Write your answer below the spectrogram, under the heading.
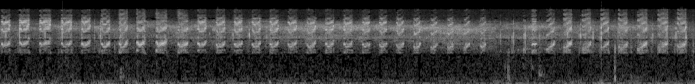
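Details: Swiftlet giving rapid, shrill chirps, about three per second, strung into a continuous twitter with little pause.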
